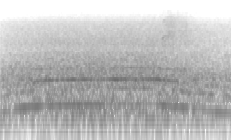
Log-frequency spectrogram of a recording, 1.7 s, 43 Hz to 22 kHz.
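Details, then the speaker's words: Porsche 944 radiator fans, high fan triggered by manually closing its relay: steady whooshing roar with faint motor tone rising slightly; fans work, so fault is suspected in the radiator temperature sensor or relay. "So the good news is we know that just from starting from bare basics, do the fans work? We can say yes, the fans do in fact work."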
